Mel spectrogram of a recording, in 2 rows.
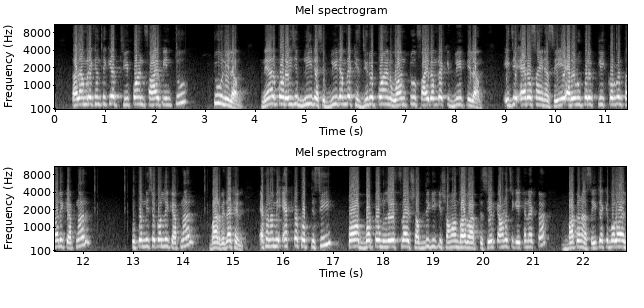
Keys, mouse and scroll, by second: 0.8 click, 11.2 click, 12.2 click, 12.8 click, 13.3 click, 14.4 click, 16.7 click.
